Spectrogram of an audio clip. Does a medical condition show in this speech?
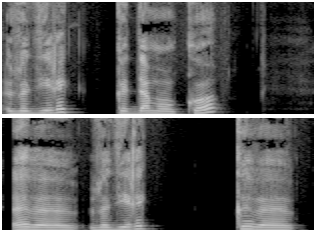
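Yes: Down syndrome; age 30.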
